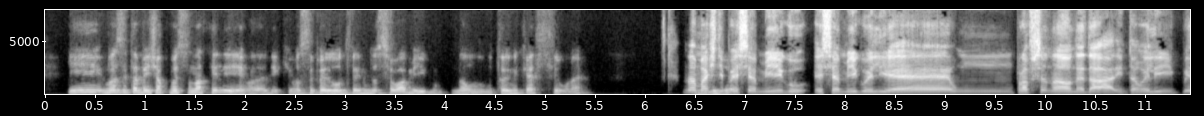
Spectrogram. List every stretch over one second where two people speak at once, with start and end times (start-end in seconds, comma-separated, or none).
none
